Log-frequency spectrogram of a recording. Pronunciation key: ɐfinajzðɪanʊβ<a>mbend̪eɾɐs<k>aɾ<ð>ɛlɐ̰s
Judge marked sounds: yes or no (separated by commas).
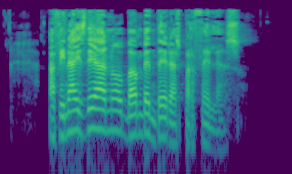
yes, no, no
